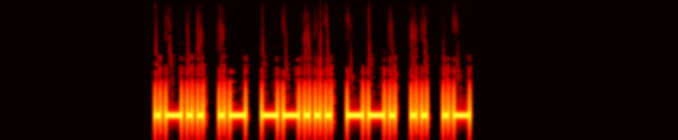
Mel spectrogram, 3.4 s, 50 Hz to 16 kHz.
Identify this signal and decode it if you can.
Morse code, heard as a keyed tone, about 44 wpm, 700 Hz. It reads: LA7GIA
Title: Call Signs Repeated 2x - 45wpm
